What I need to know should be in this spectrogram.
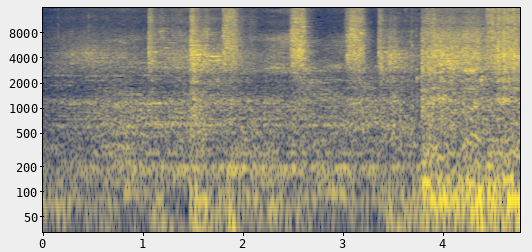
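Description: A magic spell whooshes and crackles in bursts.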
